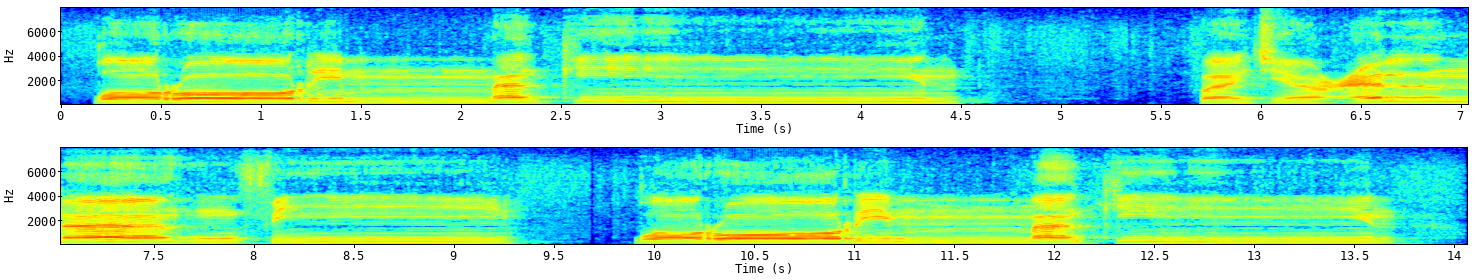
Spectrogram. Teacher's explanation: Roknya dibaca panjang, ada tanda alifnya dipanjangkan 2 ketukan matobi'i.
